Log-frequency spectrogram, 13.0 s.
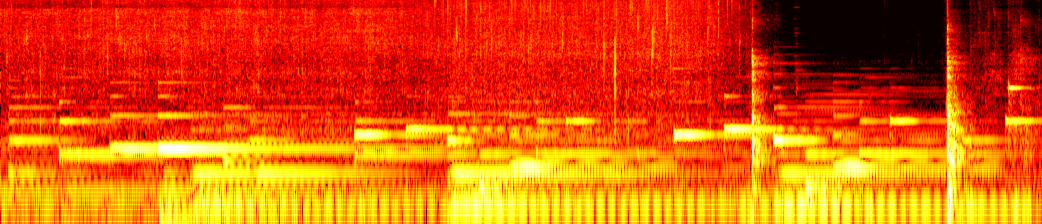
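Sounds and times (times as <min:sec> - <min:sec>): meat sizzling in hot oil: 0:00.0 - 0:09.6
background music: 0:00.0 - 0:13.0.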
